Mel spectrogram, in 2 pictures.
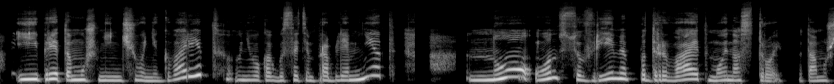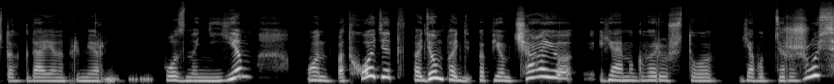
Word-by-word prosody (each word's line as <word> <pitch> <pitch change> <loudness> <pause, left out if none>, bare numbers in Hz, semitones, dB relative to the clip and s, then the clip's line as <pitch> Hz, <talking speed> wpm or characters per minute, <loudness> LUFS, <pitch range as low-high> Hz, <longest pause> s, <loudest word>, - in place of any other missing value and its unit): И 235 +1 +6
при 240 +4 +5
этом 200 -6 +3
муж 210 0 +2
мне 185 0 -1
ничего 180 +2 -1
не 165 -1 -4
говорит, 320 - +1
у 205 - -8
него 200 0 -3
как 185 -2 -4
бы 180 - -5
с 180 - -5
этим 185 -3 -5
проблем 195 +3 0
нет. 405 - -1 0.7
Но 240 - +5
он 265 +8 +3
всё 220 -6 -4
время 225 +10 +2
подрывает 220 0 0
мой 185 +1 -2
настрой, 185 -4 -4
потому 165 +2 -6
что, 170 -2 -2
когда 160 +1 -5
я, 165 0 -4
например, 160 0 -6
м, - - -9 0.4
поздно 185 -4 -3
не 165 0 -3
ем, 350 - +3 0.5
он 190 -3 -2
подходит: 330 - +1
"Пойдем 255 +9 +5
под 180 -9 -3
попьем 185 -2 -4
чаю". 315 - +3 0.2
Я 195 0 -2
ему 180 0 -4
говорю, 185 +1 -5
что 165 -1 -6 0.2
я 175 - -5
вот 160 0 -9
держусь, 220 - +2
195 Hz, 160 wpm, -21 LUFS, 170-245 Hz, 0.7 s, И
